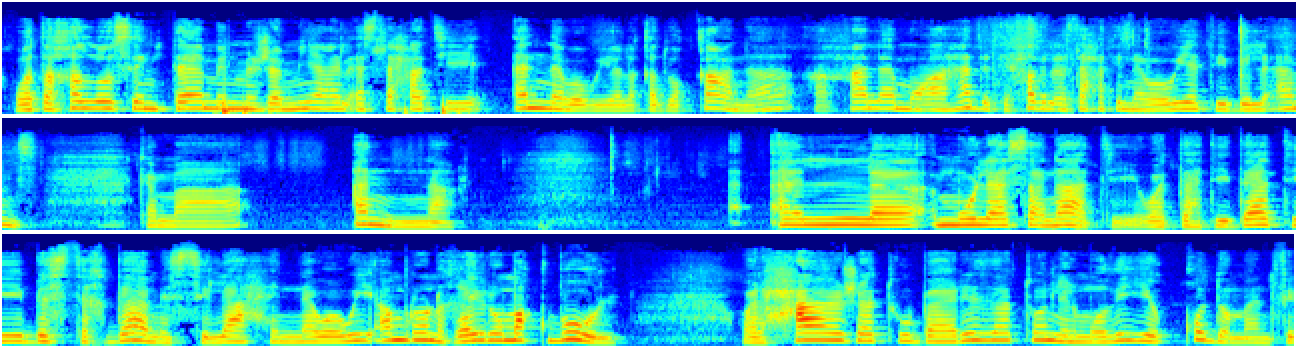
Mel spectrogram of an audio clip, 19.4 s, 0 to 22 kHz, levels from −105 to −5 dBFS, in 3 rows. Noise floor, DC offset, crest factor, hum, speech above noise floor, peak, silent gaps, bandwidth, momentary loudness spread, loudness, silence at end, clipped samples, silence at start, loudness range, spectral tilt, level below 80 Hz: -68 dBFS; under 0.1%; 26 dB; none; 35 dB; -8 dBFS; none; 14.5 kHz; 13 LU; -34 LUFS; 0 s; under 0.1%; 0.05 s; 9 LU; -5 dB/octave; -70 dBFS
